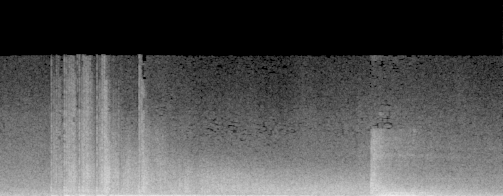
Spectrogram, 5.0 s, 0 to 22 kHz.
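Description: Heavy battleship guns fire in a 1940 Russia-versus-Japan naval duel in Ultimate Admiral: Dreadnoughts, a rapid cluster of booming shots followed a few seconds later by another loud blast, with no talking.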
